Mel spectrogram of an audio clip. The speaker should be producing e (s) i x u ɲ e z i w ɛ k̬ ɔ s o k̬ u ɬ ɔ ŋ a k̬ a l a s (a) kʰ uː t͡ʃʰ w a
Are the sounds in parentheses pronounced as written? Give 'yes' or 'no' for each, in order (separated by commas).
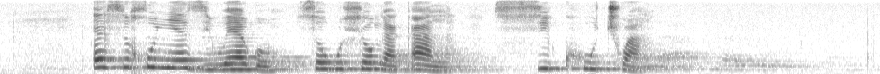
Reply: yes, no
